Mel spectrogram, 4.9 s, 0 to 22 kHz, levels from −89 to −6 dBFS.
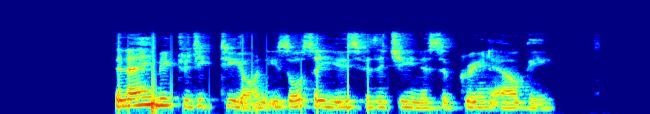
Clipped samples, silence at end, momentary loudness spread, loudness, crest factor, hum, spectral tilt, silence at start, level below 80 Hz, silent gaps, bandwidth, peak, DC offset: under 0.1%; 0.75 s; 11 LU; -27 LUFS; 20 dB; none; -5.5 dB/octave; 0.85 s; -54 dBFS; none; 8 kHz; -8 dBFS; under 0.1%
